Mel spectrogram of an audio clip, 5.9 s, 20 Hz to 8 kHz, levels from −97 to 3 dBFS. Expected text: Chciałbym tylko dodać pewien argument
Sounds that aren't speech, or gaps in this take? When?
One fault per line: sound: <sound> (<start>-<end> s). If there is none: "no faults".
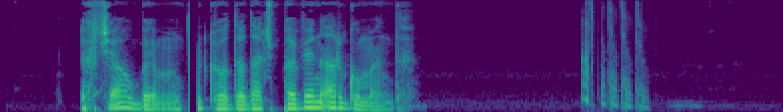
sound: dropout (1.4-1.5 s)
sound: chirp (4.4-4.9 s)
